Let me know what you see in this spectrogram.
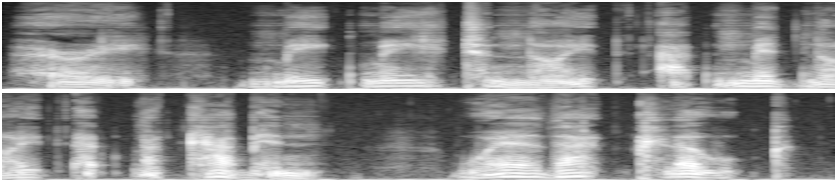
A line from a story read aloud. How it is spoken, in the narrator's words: said in a whisper so low that only Harry could hear it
